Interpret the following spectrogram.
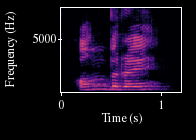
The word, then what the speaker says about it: hombre: Hombre, man. Hambre, hunger. Hombro, shoulder. So they couldn't be much more different, really. So remember not to pronounce H.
